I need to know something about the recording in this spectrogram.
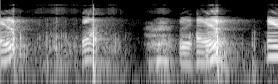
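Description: A Christmas giggle ball toy being shaken, giving short warbling giggle sounds that slide down in pitch, one at the start and a cluster about one and a half seconds in, with a single click in between.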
